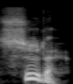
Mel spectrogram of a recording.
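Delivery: "Suda" in two syllables, SOO-duh; English-style "Suda", no "e" sound in the middle; anglicized pronunciation. Shown as a demonstration. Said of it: "we anglified it and call it".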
